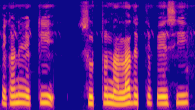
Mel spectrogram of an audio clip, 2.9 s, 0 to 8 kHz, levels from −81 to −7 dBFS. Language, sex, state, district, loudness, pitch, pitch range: Bengali, male, Assam, Hailakandi, -19 LUFS, 200 Hz, 190-210 Hz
